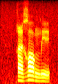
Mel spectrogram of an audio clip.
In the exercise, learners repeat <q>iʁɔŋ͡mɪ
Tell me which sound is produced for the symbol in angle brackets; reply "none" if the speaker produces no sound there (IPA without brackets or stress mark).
q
